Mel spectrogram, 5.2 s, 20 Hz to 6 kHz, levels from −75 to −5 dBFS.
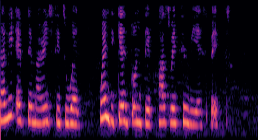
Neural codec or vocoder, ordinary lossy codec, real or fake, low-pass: none; MP3, 24 kbps; real; 5.4 kHz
